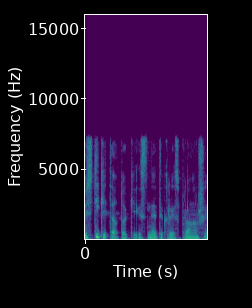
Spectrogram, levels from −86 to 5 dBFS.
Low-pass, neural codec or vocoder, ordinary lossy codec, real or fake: 7.2 kHz; none; Opus, 64 kbps; real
